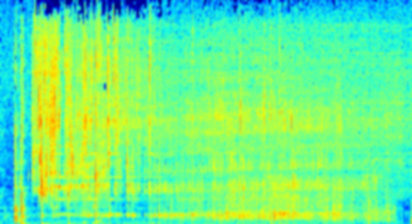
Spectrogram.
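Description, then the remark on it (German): Beer is poured into a glass, a steady gurgling, splashing stream with a few sharp drips at the start, fizzing as the glass fills over several seconds. No one speaks. “So, jetzt lasse ich das mal ins Glas fließen.”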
